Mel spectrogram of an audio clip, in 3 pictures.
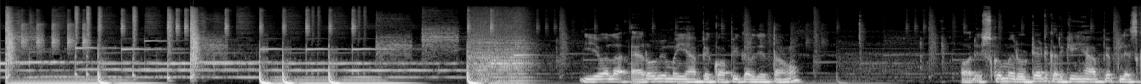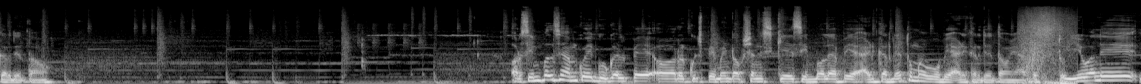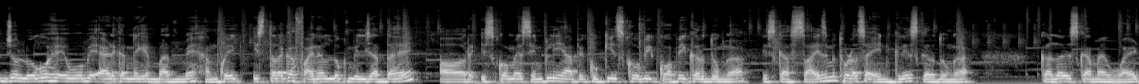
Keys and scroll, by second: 0.3 ctrl+a, 3.1 ctrl+v, 3.2 ctrl+a, 9.0 ctrl+t, 29.5 ctrl+alt+t.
